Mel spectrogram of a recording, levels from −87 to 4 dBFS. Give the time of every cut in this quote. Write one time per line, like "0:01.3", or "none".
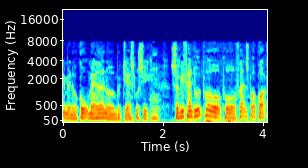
0:02.0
